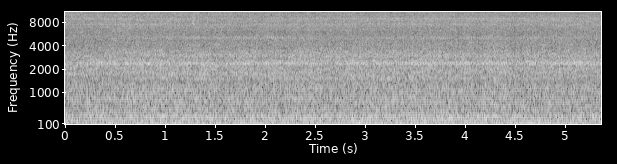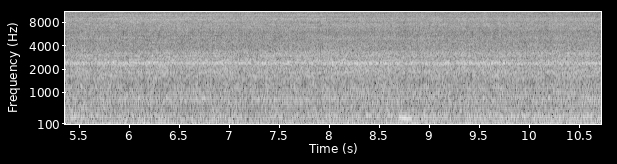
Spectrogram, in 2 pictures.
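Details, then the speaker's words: 1996 GMC 1500 pickup 5.7 engine idling during a vacuum-leak check with parts found missing; constant idle under heavy hiss, rpm not changing or falling off; cause unconfirmed, owner suspects a dirty mass airflow sensor next. "I guess if you had a leak, this is what it should sound like. Oh, heck, it ain't changing."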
